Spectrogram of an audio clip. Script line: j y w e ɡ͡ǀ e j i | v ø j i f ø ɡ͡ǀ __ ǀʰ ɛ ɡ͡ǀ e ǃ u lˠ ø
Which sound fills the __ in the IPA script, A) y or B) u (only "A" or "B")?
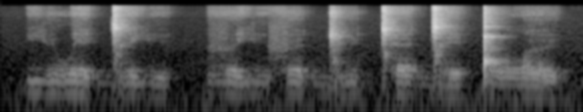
A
